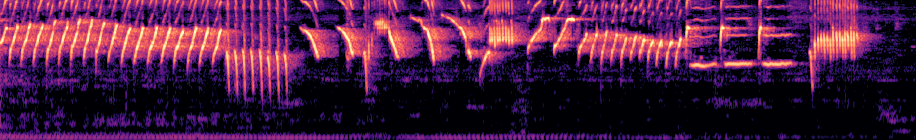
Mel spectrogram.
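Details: Rapid trilled canary song with rolling repeated syllables, sharp downsweeping chirps and a few steady whistled tones, over a faint low hum.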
